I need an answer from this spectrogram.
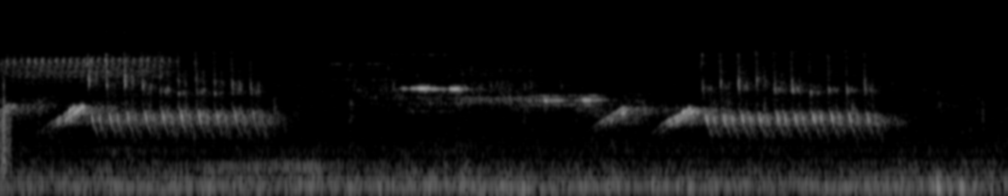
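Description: Songbirds singing faintly: two trilled song phrases, each opening with a quick rising note and running on as a rapid string of notes, with a few clear higher notes in between.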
